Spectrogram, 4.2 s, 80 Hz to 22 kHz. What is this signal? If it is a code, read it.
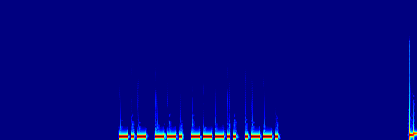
Morse code, heard as a keyed tone, about 40 wpm, 700 Hz. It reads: KG8P
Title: USA Call Signs - 4 Characters - 6x Character Spacing - 40wpm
